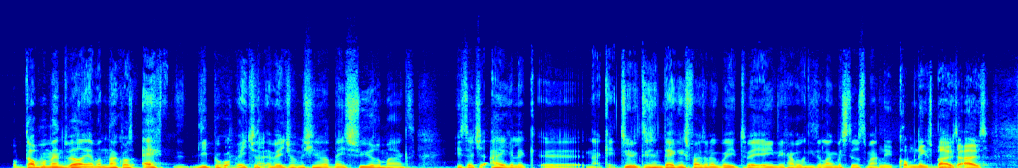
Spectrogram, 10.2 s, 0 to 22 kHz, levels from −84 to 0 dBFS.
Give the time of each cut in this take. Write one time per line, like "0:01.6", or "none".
0:02.3
0:08.8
